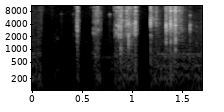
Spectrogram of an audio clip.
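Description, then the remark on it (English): Sheets of old-style parchment paper being stacked rustle and crinkle in a quick series of crisp, papery bursts that grow busier toward the end, with no voices. “No, it's parchment paper, the old style.”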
